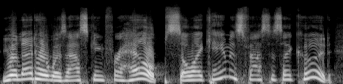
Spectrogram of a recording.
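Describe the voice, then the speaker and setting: A man's voice: high-pitched, lively intonation, moderate pace, mellow, voice pushed up. A man voicing a caring, regal female cartoon pony princess with a gracious, concerned manner.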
